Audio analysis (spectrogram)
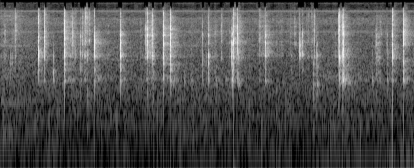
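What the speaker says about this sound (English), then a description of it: "I'm going to use the tweezers to start separating away the tape from the walls of the barrel" Tweezers pick and peel tape away from the inside walls of a Lamy Vista pen barrel, making a quick, uneven run of small sharp clicks and scratchy ticks up close, with no talking.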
